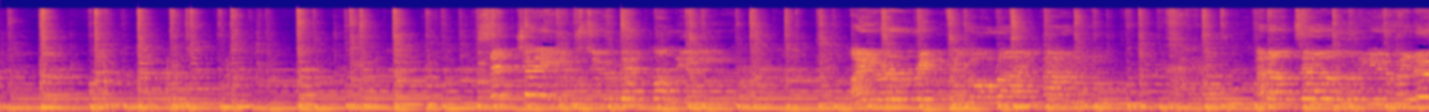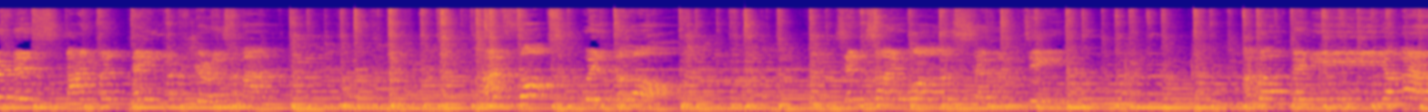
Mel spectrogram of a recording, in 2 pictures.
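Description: Two ukuleles, one a baritone ukulele, strummed steadily together, with a man singing in phrases over them.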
